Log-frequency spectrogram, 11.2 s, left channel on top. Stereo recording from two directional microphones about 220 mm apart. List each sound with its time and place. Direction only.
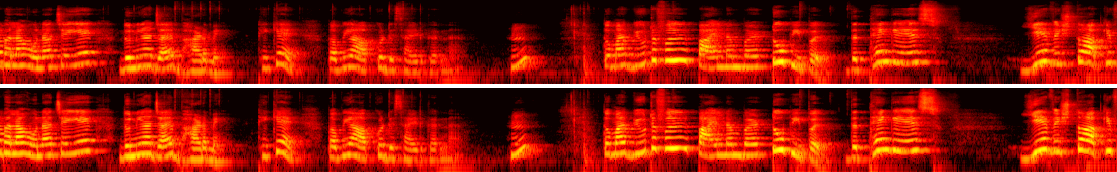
0.0 s a woman's voice: 40° right (ahead or behind)
5.7 s speech: 45° right (ahead or behind)
6.9 s a woman's voice: 25° right (ahead or behind); by 11.1 s 45° right (ahead or behind)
